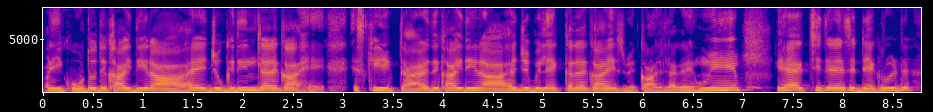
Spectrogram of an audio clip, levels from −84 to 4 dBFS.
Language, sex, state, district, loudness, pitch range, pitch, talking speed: Hindi, male, Chhattisgarh, Balrampur, -20 LUFS, 190-210 Hz, 205 Hz, 230 wpm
